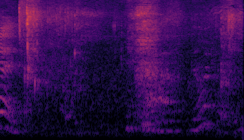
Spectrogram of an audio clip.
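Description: Water sloshing and splashing in a swimming pool, with children's voices over it at the start and again about a second and a half in.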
